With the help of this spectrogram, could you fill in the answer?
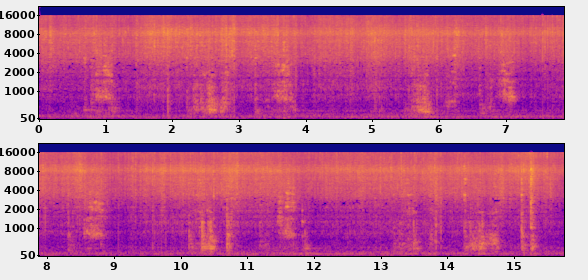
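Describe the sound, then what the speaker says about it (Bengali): Chowmein with potato, carrot, green chilli and egg stirred in a sizzling pan, a continuous fry hiss with repeated scraping strokes of the spatula at a steady rhythm, close and alone. "ভেজে রাখা আলু, গাজর, কাঁচা লঙ্কা, ডিমটা দিয়ে দিলাম। দিয়ে আবারও ভালো করে মিশিয়ে নেব।"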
